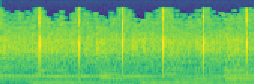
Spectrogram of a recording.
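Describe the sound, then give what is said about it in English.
An audience claps hands together in praise of the Lord, in steady unison, six sharp beats roughly evenly spaced, over sustained organ-like music with no one talking. “Give the Lord a great big hand clap of praise this morning.”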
